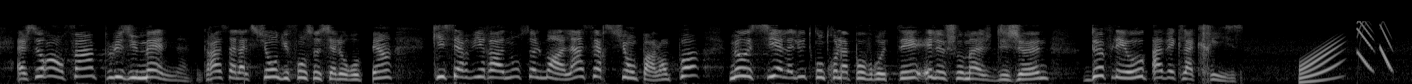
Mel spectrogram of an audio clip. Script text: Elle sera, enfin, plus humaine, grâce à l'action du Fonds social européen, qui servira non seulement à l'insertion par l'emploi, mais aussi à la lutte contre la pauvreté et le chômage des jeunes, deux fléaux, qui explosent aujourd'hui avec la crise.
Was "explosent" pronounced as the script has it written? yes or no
no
